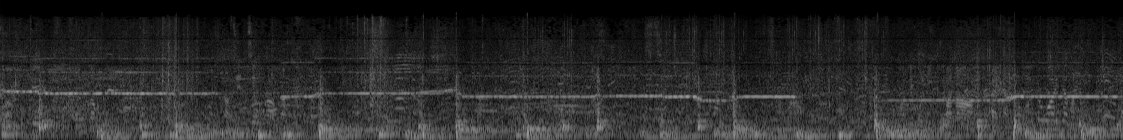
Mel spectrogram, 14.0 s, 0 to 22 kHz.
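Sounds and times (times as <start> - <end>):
bamboo flute long notes: 0.0 - 14.0
crowd voices: 0.0 - 14.0
drum strikes: 0.0 - 14.0.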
